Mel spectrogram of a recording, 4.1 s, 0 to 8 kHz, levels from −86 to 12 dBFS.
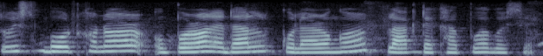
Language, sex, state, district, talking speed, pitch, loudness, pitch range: Assamese, female, Assam, Sonitpur, 145 wpm, 235 Hz, -17 LUFS, 220-265 Hz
